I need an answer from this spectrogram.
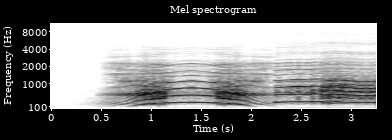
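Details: Loud drawn-out moo from a nervous bull, with wavering arched tones that dip and rise, then switching abruptly to a flat, steady bellow held to the end.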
